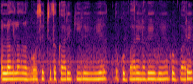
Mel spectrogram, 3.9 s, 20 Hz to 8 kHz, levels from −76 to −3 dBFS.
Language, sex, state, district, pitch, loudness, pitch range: Hindi, female, Uttarakhand, Uttarkashi, 210 Hz, -17 LUFS, 210-215 Hz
